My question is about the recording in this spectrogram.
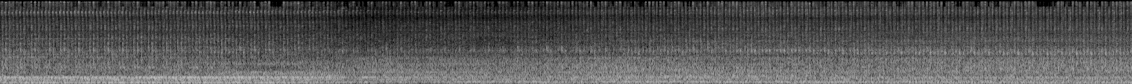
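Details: Opel Astra J 1.7 CDTI 96 kW diesel at 337,500 km idles with a light, steady clicking through normal diesel clatter; owner also notes oil leaking on the turbo-to-intercooler pipe and the throttle body pipe.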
